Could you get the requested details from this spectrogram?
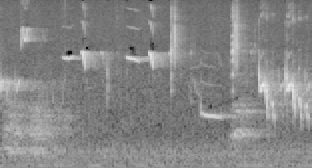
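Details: Common Nightingale singing in a village, a night singer of May that can sing at any time: varied loud phrases of level whistles, sharp clicks, a low slurred note and bursts of rapid notes with short pauses.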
